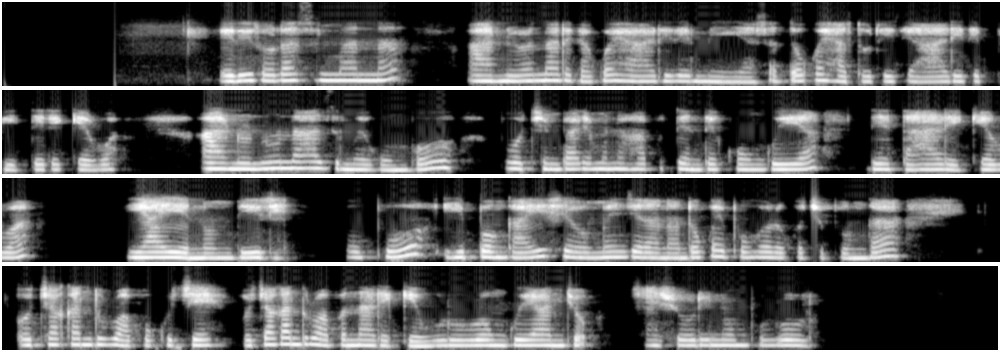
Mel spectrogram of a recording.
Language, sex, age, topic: Oshiwambo, female, 25-35, agriculture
